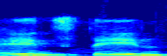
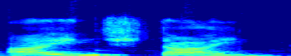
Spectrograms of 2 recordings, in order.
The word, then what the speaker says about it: Einstein: terkenal tentunya Albert Einstein jadi bacanya bukan Einstein tapi IAIN STAIN Albert Einstein is in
